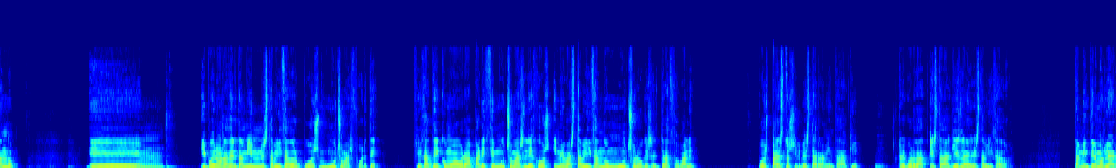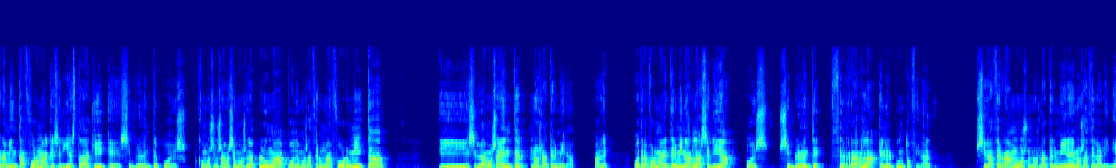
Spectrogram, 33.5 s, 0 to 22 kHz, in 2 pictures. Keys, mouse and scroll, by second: 0.9 click, 2.0 ctrl+z, 3.2 click, 5.4 click, 11.8 click, 15.9 click, 16.3 click, 18.6 click, 19.4 click, 21.4 click, 22.7 click, 23.4 click, 24.8 Return, 27.0 ctrl+z, 27.6 click, 28.9 click, 29.4 click, 30.2 click, 31.2 click.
